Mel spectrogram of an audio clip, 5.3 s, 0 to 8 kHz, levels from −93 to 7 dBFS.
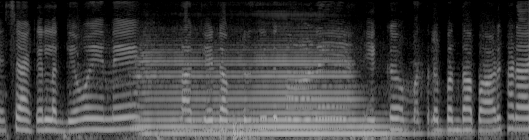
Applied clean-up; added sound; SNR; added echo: neural mask model RNNoise.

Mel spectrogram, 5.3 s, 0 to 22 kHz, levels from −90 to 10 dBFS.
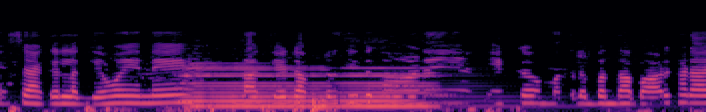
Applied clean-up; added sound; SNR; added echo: classical method spectral subtraction.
